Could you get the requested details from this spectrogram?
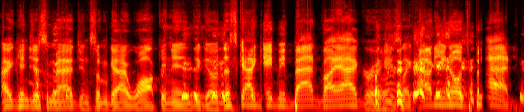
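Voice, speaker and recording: A man with an ordinary speaking voice talks at a fairly quick pace, hardly pausing at all. His pitch is fairly high and his intonation is lively. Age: 40s. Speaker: comedian and podcast host. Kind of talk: casual chat. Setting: studio.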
